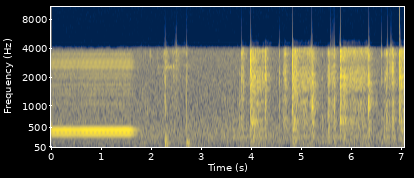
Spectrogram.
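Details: AE Monophone rotary desk telephone after repair, final checks; a steady dial tone, then irregular clicks and short pulses as the rotary dial runs; the telephone dials normally.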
